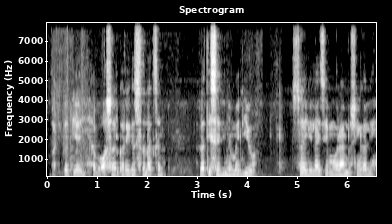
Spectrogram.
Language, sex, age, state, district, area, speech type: Nepali, male, 30-45, West Bengal, Darjeeling, rural, spontaneous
